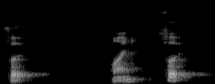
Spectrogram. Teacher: it's the short uh foot not the long ooh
